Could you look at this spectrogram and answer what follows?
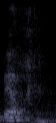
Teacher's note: the word melech, which appears in Hebrew blessing phrase above, is pronounced with the accent on the first syllable, not the last. Although most words in Sephardic Hebrew are stressed on the last syllable, words that end with the vowel pattern and all of the gray squares are just symbolizing Hebrew letters.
